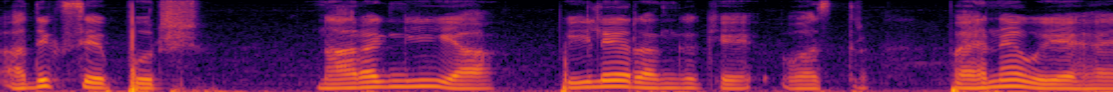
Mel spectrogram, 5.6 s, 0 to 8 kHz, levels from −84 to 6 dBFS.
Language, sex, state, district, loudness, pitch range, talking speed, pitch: Hindi, male, Telangana, Hyderabad, -22 LUFS, 130-175 Hz, 95 wpm, 145 Hz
